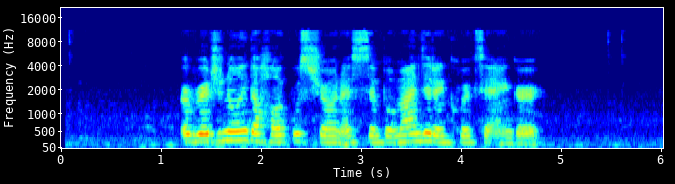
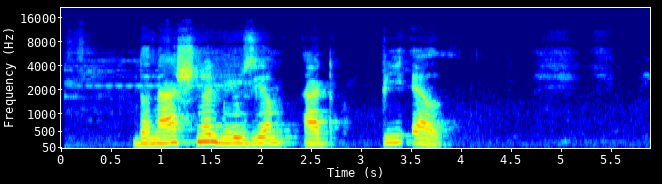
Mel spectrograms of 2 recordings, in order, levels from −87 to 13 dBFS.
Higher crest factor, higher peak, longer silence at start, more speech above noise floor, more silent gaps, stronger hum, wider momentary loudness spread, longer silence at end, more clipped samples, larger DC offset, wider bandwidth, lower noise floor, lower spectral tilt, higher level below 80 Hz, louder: about the same, 20 dB vs 16 dB; about the same, -6 dBFS vs -4 dBFS; first, 1.05 s vs 0.7 s; second, 34 dB vs 47 dB; neither; neither; second, 11 LU vs 14 LU; second, 1.25 s vs 2.1 s; neither; neither; about the same, 11.5 kHz vs 10.5 kHz; second, -58 dBFS vs -65 dBFS; second, -4.5 dB/octave vs -6 dB/octave; about the same, -62 dBFS vs -60 dBFS; second, -25 LUFS vs -18 LUFS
